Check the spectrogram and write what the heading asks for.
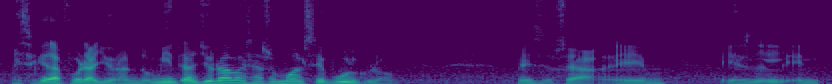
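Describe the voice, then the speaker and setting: Reflective priest. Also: male voice, medium pitch, sing-song, brisk, a little mellow, slight background noise. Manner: reflective, many rhetorical "¿no?" asides and hesitations. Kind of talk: spoken meditation, sermon.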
